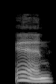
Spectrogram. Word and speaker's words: and: And is usually pronounced N or N when it comes before consonant or vowel sounds.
